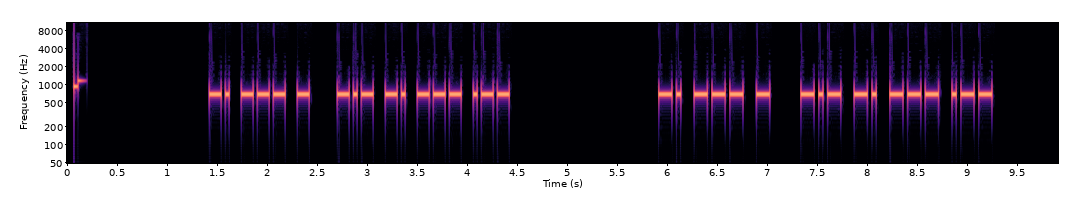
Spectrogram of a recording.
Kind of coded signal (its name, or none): Morse code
